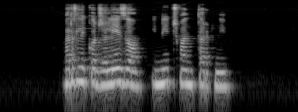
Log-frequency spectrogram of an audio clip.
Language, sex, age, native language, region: Slovenian, female, 30-49, Slovenian, Gorenjska region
